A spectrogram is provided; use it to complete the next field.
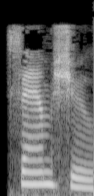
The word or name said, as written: samshu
